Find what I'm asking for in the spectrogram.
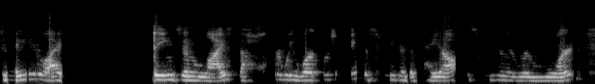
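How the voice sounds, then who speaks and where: A Southern US accent at a moderate pace, with fairly even intonation and big swings in loudness. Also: woman, medium pitch for a woman. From US South, Alabama. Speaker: health coach. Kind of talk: casual chat.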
